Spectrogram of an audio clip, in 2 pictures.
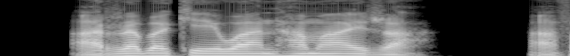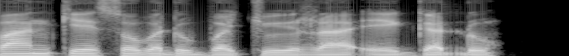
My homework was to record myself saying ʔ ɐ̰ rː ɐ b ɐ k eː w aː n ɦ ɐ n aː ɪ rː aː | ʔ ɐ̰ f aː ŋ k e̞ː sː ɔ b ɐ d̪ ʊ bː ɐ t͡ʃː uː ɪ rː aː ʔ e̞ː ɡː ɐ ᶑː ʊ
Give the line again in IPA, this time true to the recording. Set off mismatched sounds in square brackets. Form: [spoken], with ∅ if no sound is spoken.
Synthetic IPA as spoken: ʔ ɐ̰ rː ɐ b ɐ k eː w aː n ɦ ɐ [m] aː ɪ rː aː | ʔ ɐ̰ f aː ŋ k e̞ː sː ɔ b ɐ d̪ ʊ bː ɐ t͡ʃː uː ɪ rː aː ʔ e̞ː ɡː ɐ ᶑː ʊ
